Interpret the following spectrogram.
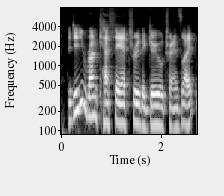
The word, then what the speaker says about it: Cathair: Do you reckon the H is silent? It's more like Kair.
